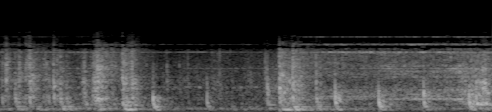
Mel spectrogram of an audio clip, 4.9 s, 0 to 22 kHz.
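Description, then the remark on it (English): Keys jingle and a lock clicks and rattles as a front door is unlocked by someone just home from work on Saturday, April 18th, at 8:46 p.m., with a string of sharp, irregular metallic clicks over a low background hiss and no voices. “I'd just gotten home from work, and I was unlocking my front door.”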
